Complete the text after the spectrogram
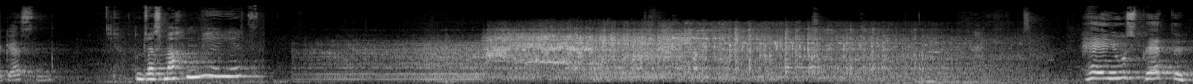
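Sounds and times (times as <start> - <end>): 
speech: 0.0 - 2.7, 10.8 - 11.9
tires skidding as a car is forced off the road: 2.9 - 10.6.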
